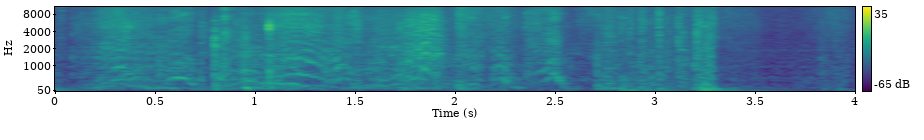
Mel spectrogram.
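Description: A soft suitcase's zipper being pulled open, then fabric rustling and a few soft thumps as clothes are lifted out of the case.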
